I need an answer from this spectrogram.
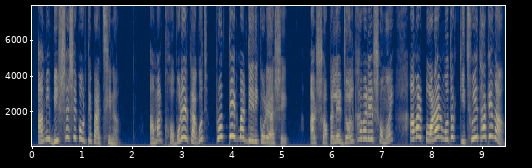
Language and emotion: Bengali, angry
